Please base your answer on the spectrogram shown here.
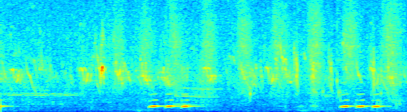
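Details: Courtship song of a Eurasian hoopoe: two phrases of three low, hollow, evenly spaced hoots, a pause of about two seconds between them, over faint high twittering from other birds.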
